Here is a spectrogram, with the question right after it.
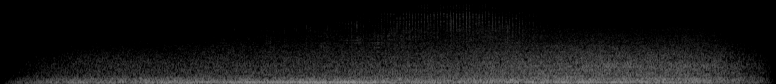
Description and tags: Bike Pass w Traffic
A bicycle passing by with traffic in the background.
Recorded with a Sennheiser 416 into a Sound Devices 702 Recorder. Used a bass rolloff to remove rumble. Processed and edited in ProTools 10.
Recorded at Burton Chace Park in Marina Del Rey, CA.
Transportation, Park, Bike, Field-Recording, Traffic, Bicycle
